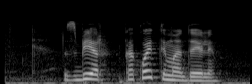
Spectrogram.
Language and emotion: Russian, neutral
